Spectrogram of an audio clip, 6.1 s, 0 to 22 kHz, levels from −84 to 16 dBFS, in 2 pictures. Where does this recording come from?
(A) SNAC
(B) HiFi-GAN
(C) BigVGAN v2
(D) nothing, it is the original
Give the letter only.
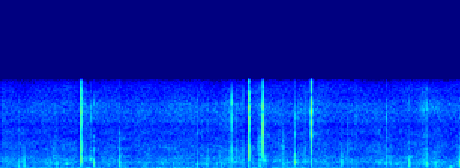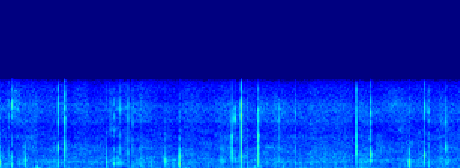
A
